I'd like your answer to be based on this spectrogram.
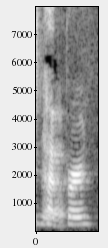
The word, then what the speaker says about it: Hepburn: She like loves Aubrey Hepburn. Was that how you say it? – Hepburn.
